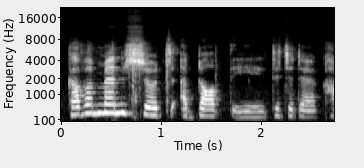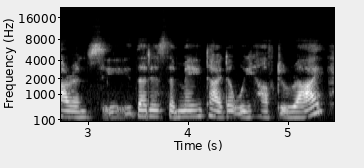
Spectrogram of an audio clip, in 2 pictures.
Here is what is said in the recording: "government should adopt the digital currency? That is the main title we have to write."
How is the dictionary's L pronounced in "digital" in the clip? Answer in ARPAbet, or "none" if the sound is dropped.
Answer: L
